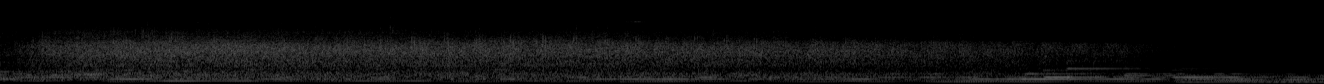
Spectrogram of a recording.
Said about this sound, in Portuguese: Quem pode aplaudir o Senhor?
